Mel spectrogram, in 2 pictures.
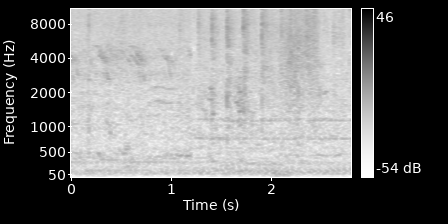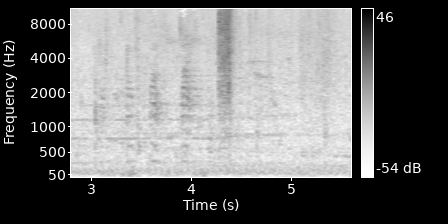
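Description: Birds calling in the background over a steady low hum, with scattered light clicks and rustles and one louder, short rustling scrape about four seconds in.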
